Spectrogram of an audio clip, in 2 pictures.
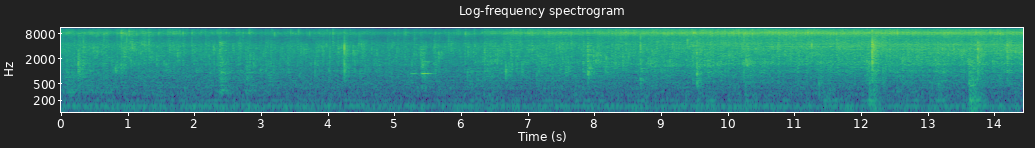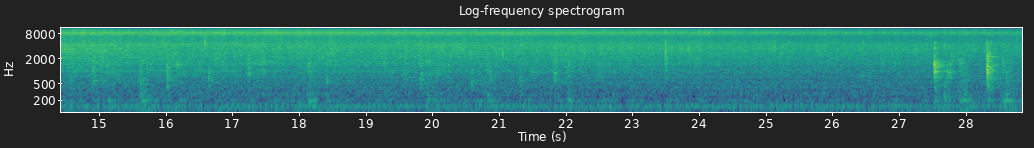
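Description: Peanuts and sliced garlic frying in a pan, a steady sizzle, while a wooden spatula stirs and scrapes them. Sharp clicks of the spatula against the pan come now and then, the loudest about halfway through and again near the end.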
